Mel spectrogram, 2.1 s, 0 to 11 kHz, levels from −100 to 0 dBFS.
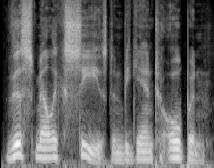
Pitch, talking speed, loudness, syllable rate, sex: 125 Hz, 195 wpm, -18 LUFS, 5.5 syllables/s, male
